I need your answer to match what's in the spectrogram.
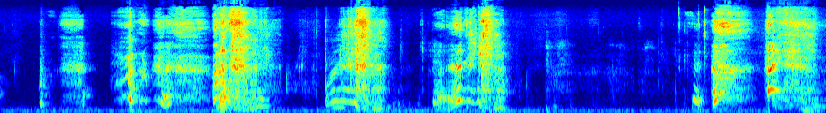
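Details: Several forceful, wet, snotty sneezes, each preceded by a sharp in-breath with brief pauses between, from a woman who says she does not feel well today; sneezing.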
